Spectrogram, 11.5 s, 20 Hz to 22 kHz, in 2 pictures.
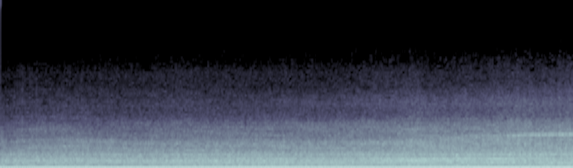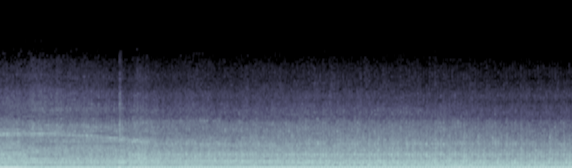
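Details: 2004 Kenworth W900L with CAT C-15 diesel, project truck, rolling slowly into the shop: deep steady diesel rumble, no knocks or misses; running normally.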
